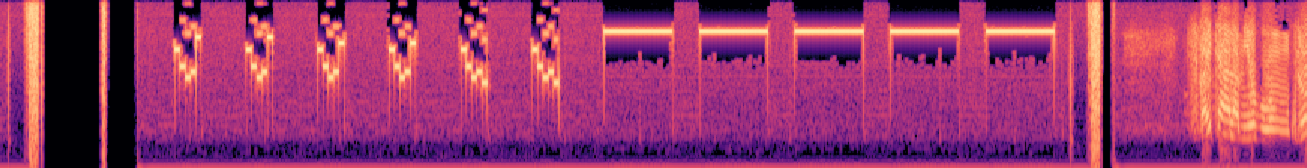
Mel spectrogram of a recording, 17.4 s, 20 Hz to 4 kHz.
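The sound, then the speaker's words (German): Fire brigade dispatch alerting tones over a radio, a second alert for a fire call (B2) from a triggered home smoke detector at Schondorfer Straße 7 at 16:33: six quick warbling chirps, then five long, steady, high-pitched beeps in an even rhythm, followed by a voice starting to speak. “Dispatcher hier mit Alarmierung.”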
